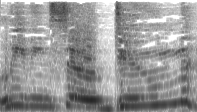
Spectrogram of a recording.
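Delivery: high, slow, hammy villain voice.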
